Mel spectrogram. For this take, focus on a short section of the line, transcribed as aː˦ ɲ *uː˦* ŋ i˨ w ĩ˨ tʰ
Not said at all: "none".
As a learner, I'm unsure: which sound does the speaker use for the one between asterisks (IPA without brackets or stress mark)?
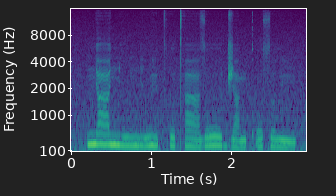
uː˨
